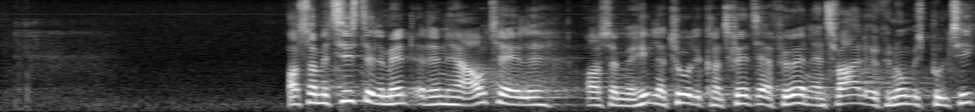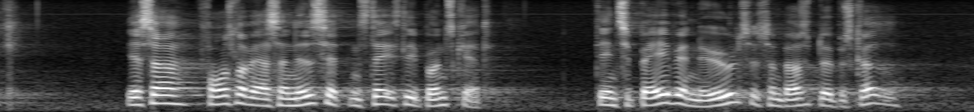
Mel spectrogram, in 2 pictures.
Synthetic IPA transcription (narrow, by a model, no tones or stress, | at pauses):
ɒ̽sɒ̽me̝d̥sisd̥əe̝ləmen̰d̥æd̥enɦe̝ɐɑ̈ʊt͡sʰɛːləɒ̽sɒ̽mjoɦe̝̰ːld̥næt͡sʰuɐ̰li̥kʰɒnsə̥kʰʋen̰sʰeææføːɐe̝nænsʋɑ̰̈ːliøkʰo̝no̝̰ːmisɡ̥̚pʰo̝lit͡sʰiɡ̥ | jæsɒ̽fɒːslɔ̰ːʋiɐsɑ̈ɪne̝ð̞ˠsed̥əd̥ensd̥ɛ̰ːd̥sliəb̥ɔ̽nsɡ̥ʰæd̥ | d̥e̝æɐe̝nt͡sʰe̝b̥ɛːɪʋen̰ənəøːʊl̩səsɒ̽md̥ɑ̈ɒ̽s̬əæb̥le̝ːð̩b̥e̝sɡ̥ʁɛ̰ːʊð̞̩ˠ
